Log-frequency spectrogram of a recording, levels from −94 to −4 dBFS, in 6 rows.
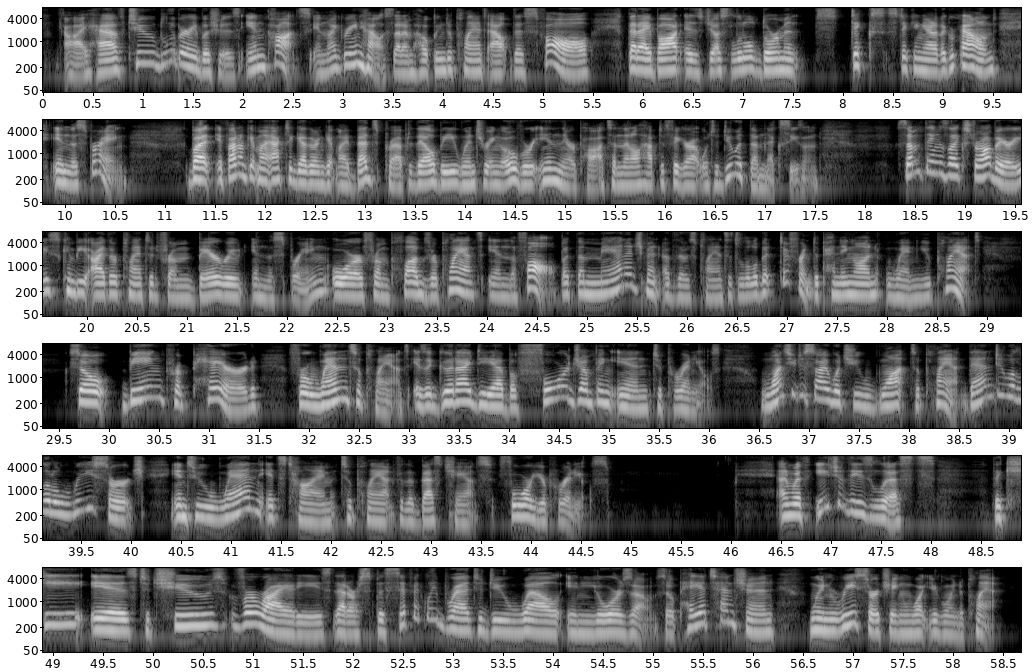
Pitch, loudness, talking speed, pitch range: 170 Hz, -30 LUFS, 185 wpm, 150-205 Hz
